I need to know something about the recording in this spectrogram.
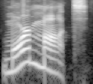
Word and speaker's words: Mormont: Mormont, pronounced Mormon, Belgium. Mormawn, Mormon.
